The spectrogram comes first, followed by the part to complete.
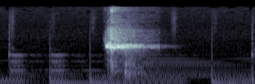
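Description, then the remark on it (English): A single sharp, high-pitched whistle bursts out loudly for about a quarter second, then fades, with faint low murmuring sounds before and after. “You heard a whistle?”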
